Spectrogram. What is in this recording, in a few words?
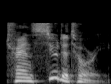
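"transudatory", British English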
